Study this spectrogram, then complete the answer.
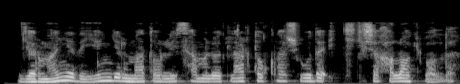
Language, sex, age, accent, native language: Uzbek, male, 18-24, Toshkent viloyati, Uzbek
